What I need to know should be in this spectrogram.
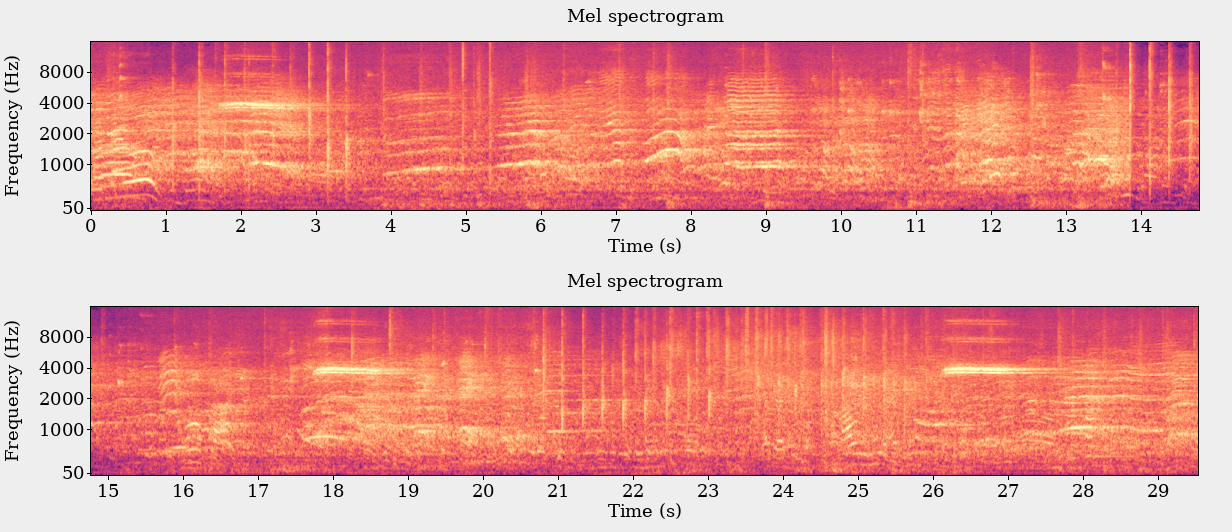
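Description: Young women shout and call out to each other in a large echoing hall.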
